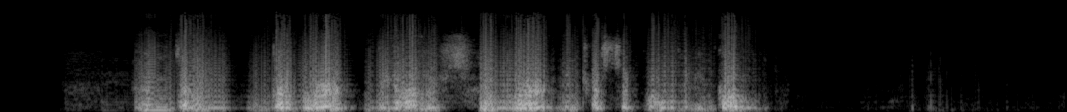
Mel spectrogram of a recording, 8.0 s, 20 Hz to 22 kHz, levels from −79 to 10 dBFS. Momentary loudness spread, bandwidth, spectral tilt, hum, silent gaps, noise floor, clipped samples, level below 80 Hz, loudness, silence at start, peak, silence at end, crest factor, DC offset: 10 LU; 13.5 kHz; -7 dB/octave; none; none; -75 dBFS; under 0.1%; -50 dBFS; -24 LUFS; 1 s; -4 dBFS; 2.3 s; 22 dB; under 0.1%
